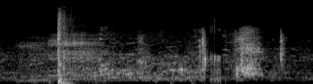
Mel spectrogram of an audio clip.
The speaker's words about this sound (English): Oh, this is the first time I've been rammed by a goat.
